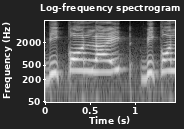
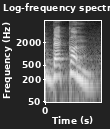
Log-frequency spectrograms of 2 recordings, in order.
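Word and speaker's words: beacon: रखिए इसे बीकॉन light, Hindi actually इसका प्रोनाउंसिएशन है बेकन। क्या प्रोनाउंसिएशन है, बेकन, लेकिन हिंदी मीडियम आपको देगा बकायदा बीकॉन, तो आपको बेकॉन लाइट वैसे याद रखना है, ठीक है।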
